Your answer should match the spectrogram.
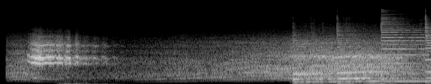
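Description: A sudden loud tire squeal, like a car skidding, that fades into a building whoosh. About three seconds in, music starts with a low steady tone, and plucked guitar strings come in near the end.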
